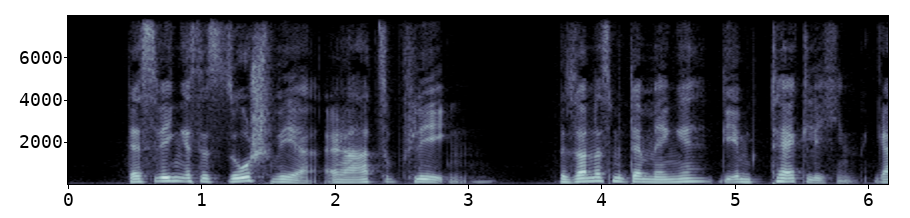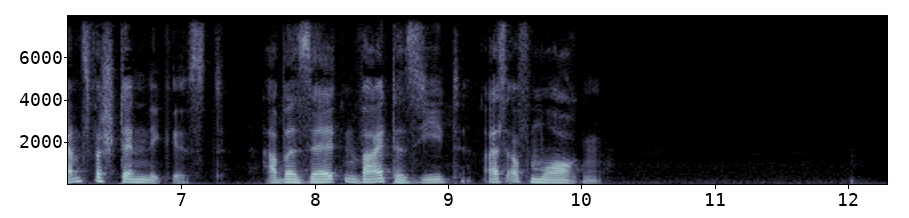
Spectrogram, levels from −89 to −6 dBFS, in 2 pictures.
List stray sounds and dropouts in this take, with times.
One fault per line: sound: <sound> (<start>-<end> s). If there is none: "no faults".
no faults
